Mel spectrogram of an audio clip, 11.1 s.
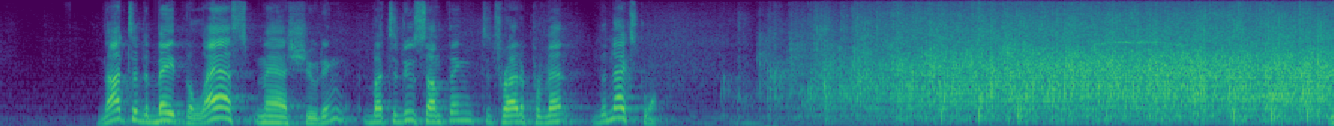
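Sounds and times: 
speech: 0.8 - 5.6
audience applauding wildly: 6.0 - 11.1.

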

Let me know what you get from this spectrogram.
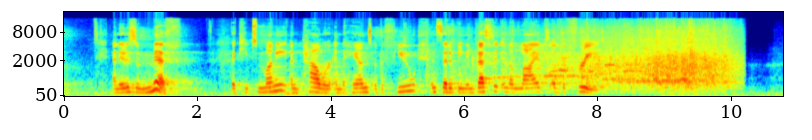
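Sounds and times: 
speech: 0.7 - 1.8, 2.5 - 8.2
raucous applause at a speech: 4.7 - 10.2.

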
